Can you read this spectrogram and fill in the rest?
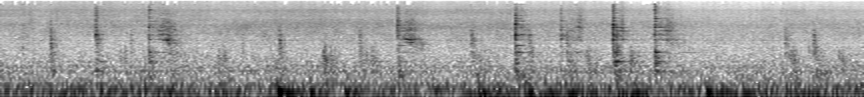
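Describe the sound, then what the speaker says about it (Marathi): Prawns frying in a pan for kolambi masala are stirred with a spatula, giving repeated scraping clicks over a steady oily sizzle throughout. "कोलबी चांगली मिक्स करून घ्यायची आहे।"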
